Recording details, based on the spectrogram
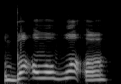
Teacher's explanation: So the sound that like you're replacing the T with, that's a glottal stop. You're essentially like closing your throat.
